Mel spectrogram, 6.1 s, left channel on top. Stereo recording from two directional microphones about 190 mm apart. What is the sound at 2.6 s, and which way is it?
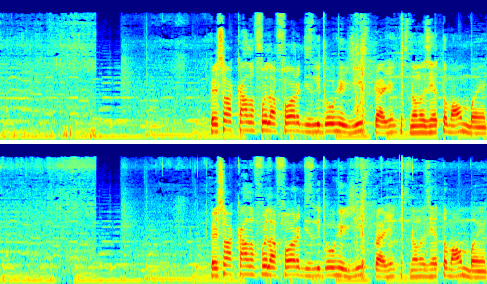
Speech, 45° left (ahead or behind).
